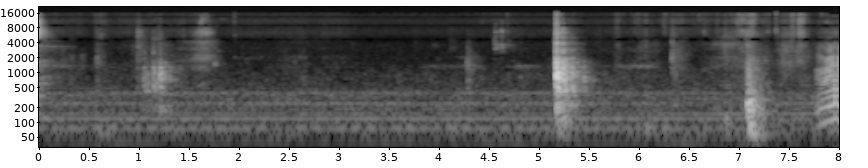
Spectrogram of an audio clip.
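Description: A glass oil bottle set down with a single sharp knock on a stone countertop about five seconds in, over a steady low hum; a shorter, duller thump follows near the end.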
